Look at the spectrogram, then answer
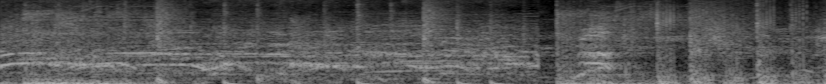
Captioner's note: crowd cheers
